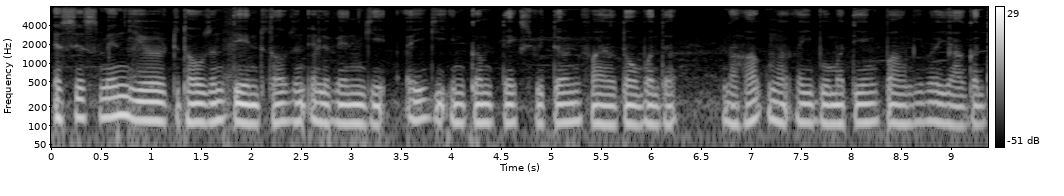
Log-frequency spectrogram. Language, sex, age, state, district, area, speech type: Manipuri, male, 18-30, Manipur, Churachandpur, rural, read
